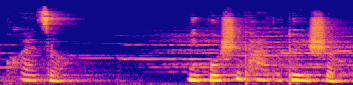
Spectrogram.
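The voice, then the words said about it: Weak, feeble character voice. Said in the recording (Chinese): “用虚弱的声音说”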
